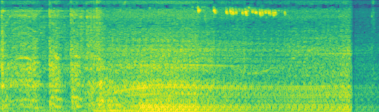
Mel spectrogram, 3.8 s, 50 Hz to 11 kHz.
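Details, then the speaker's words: 2011 Subaru Forester turbo: the engine cranks and starts, then a burst of sharp, high chirping squeaks; the owner suspects the serpentine belt, which he suspects also squeaks when the steering wheel is turned. "did you hear that we've got a squeaky belt I suspect when I turn the steering wheel it also squeaks so I think it's that serpentine belt right back there"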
